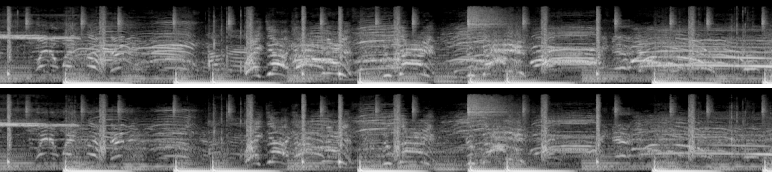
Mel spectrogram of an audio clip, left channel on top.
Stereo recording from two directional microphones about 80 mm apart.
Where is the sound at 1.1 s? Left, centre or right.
Left.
